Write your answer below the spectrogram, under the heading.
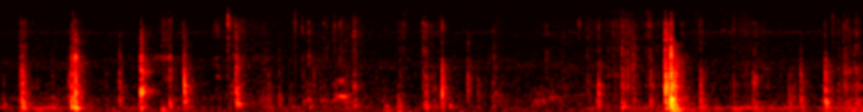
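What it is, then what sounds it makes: Rubber balloon. A small, filled red latex balloon with a neck ring is pressed and squeezed against a table with damp palms and fingers. A quick, irregular series of short rubbery squeaks and soft smacking patters follows, with the loudest squeak near the end.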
